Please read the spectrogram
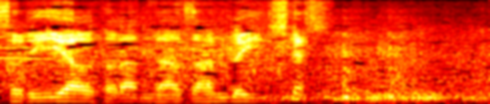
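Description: A man's voice talking for about the first second and a half, then a steady murmur of stadium crowd noise.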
